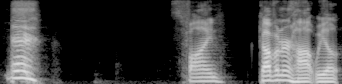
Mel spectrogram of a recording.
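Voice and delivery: ordinary talk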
